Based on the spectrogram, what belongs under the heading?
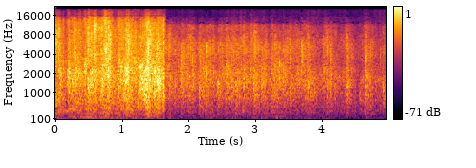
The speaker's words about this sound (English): Applause.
